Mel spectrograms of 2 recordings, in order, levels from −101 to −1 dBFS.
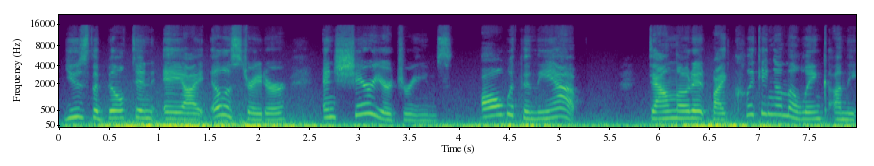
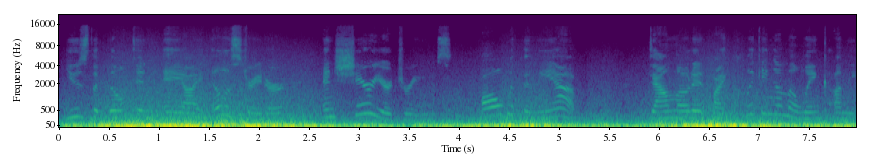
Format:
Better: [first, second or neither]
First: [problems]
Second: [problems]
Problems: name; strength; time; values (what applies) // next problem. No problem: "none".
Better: first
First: low rumble; faint; throughout; 20 dB below the speech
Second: low rumble; loud; throughout; 1 dB below the speech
